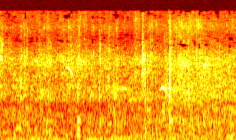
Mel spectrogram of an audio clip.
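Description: Steady shoreline ambience: an even low rush of gentle water against the rocks and wind, with faint scattered clicks.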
